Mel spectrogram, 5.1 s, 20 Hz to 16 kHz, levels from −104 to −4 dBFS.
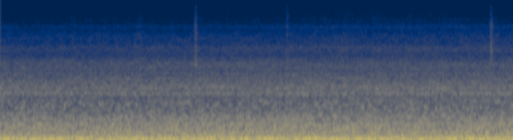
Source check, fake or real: fake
